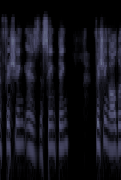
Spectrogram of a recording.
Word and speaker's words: phishing: fishing spam and fishing is the same thing fishing although it's spelled with feet uh p it's pronounced uh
